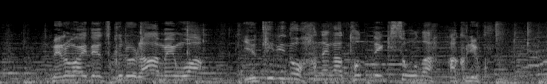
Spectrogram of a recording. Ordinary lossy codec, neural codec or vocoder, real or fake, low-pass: none; none; real; none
